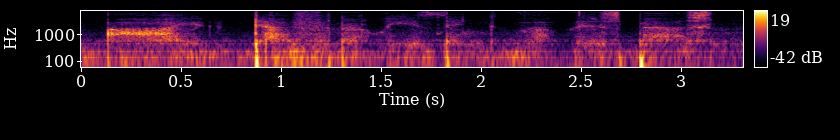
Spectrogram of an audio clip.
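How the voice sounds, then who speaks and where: Whispering very slowly, a woman is heard over noticeable background noise. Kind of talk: ASMR Reddit story reading, whispered. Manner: whispered, up close.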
